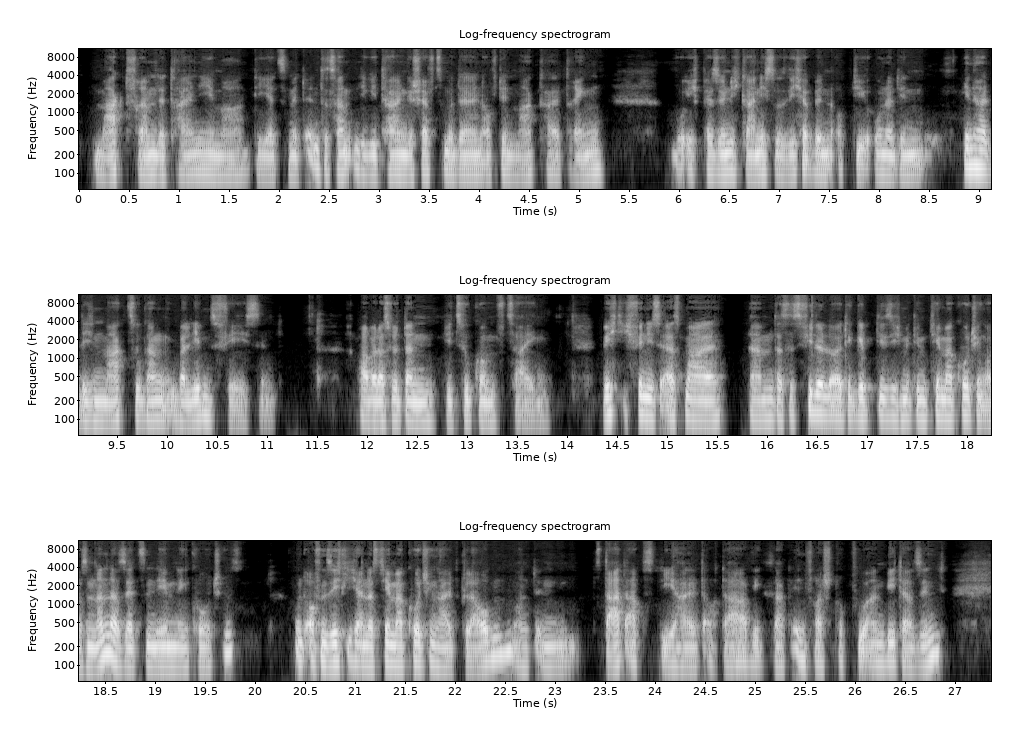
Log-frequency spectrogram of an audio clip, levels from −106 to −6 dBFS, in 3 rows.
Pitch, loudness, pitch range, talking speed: 105 Hz, -25 LUFS, 100-120 Hz, 165 wpm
